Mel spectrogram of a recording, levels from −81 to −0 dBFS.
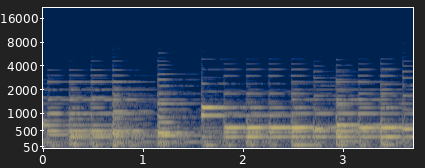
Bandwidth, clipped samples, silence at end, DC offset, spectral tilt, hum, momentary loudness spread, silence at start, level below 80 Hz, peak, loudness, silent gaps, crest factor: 6.2 kHz; under 0.1%; 0 s; under 0.1%; -8.5 dB/octave; none; 4 LU; 0 s; -52 dBFS; -12 dBFS; -26 LUFS; none; 14 dB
